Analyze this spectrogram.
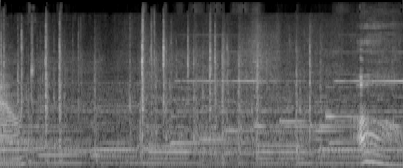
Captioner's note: alarm beeping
